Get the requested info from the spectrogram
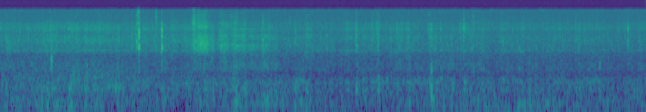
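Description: Dog sled gliding over packed snow behind a Samoyed team: a steady rushing noise of the runners with scattered small clicks and knocks, and wind on the microphone.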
